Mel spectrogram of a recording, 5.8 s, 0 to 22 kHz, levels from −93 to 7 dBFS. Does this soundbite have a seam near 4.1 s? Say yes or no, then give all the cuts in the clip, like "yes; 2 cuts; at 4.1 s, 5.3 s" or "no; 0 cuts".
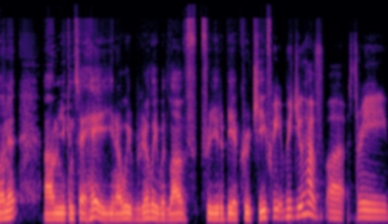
yes; 1 cut; at 4.1 s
